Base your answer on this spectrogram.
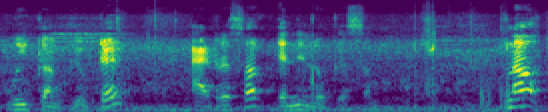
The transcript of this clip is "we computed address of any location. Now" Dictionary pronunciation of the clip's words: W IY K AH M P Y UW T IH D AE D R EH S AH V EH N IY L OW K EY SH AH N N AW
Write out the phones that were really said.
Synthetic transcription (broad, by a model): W IY K AH M P Y UW T IH D AE D R EH S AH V EH N IY L OW K EY SH AH N N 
